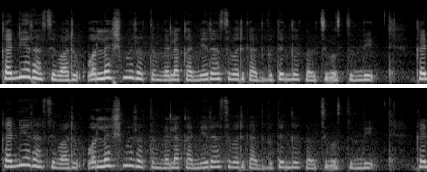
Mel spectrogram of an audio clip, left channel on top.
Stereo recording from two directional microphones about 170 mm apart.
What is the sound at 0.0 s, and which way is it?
A woman's voice, 30° left (ahead or behind).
